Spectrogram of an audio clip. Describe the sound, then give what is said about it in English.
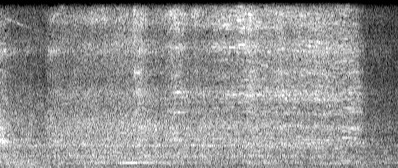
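Busy metalworking street noise on Workshop Street (Sharil Warsha), where craftspeople do steel cutting, copper welding and glass making: a dense, steady wash of grinding and scraping, harsh and hissy, holding a fairly even loudness before easing slightly at the end. No voices stand out. “You hear the sound of incredible activity. This is Workshop Street, Sharil Warsha, where you have all of these experts in steel cutting, in copper welding, in glass making.”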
